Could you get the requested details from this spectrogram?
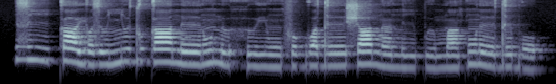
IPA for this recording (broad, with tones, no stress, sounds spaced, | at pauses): z iː˦˨ k a˦˨ j ə˨ z ɨ˨ ɲ ɨ˦ d u˦ ɡ aː˦ n eː˧ ɾ ũ˦ n ɨ˨ h ɨ˨ j ũ˨ f ə˧ ɡʷ a˧ d eː˧ ʃ a˦ n ɛ̃˧ n iː˨ p ɨ˨ m ã˧ k ũ˦ ɾ eː˧ d e˧ b o˨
